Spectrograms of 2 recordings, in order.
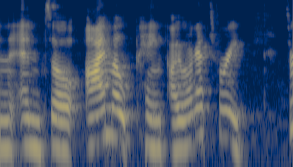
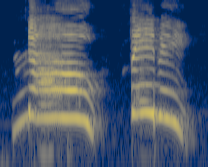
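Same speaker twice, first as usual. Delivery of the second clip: loud, much higher panicked yell of the name; retold shout; 12 semitones higher, 9 dB louder than usual. Owner yelling at her cat to drop the bat, panicked shout. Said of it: "And I'm like".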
